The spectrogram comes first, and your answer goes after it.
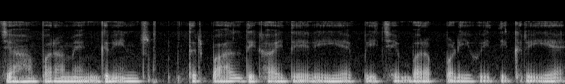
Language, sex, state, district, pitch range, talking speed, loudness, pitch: Hindi, male, Himachal Pradesh, Shimla, 140-160 Hz, 170 wpm, -17 LUFS, 150 Hz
